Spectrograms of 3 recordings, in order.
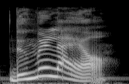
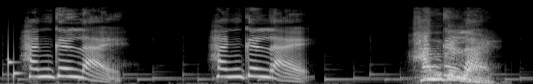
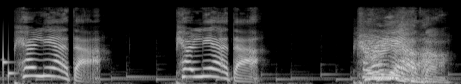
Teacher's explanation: When 니은 and 리을 come next to each other, the 니은 often changes to an 리을 sound. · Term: lateralization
